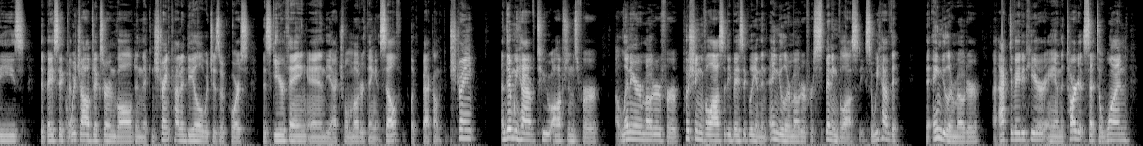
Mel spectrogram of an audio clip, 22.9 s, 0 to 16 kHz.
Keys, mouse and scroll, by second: 3.3 middle click, 4.5 click, 5.1 middle click, 5.9 click, 6.8 middle click, 7.8 click, 8.3 middle click, 16.9 middle click, 20.1 scroll up 2, 22.6 scroll up 2.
